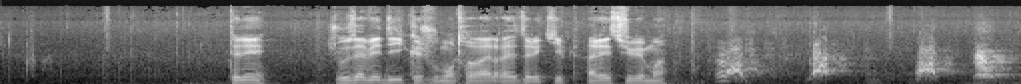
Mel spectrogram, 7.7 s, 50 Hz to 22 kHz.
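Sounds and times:
speech: 1.7s - 5.4s
dogs barking while playing: 5.3s - 7.6s.

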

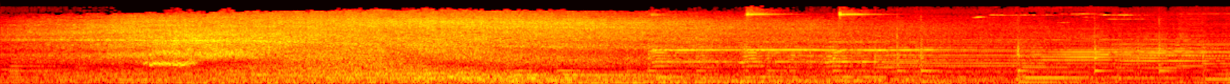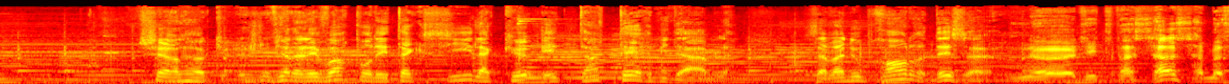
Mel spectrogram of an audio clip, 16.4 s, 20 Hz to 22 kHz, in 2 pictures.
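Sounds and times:
low rumble: 0.0s - 9.1s
rising mechanical whine: 0.0s - 10.4s
airplane engine drone inside cabin: 0.0s - 15.3s
speech: 9.2s - 16.3s.

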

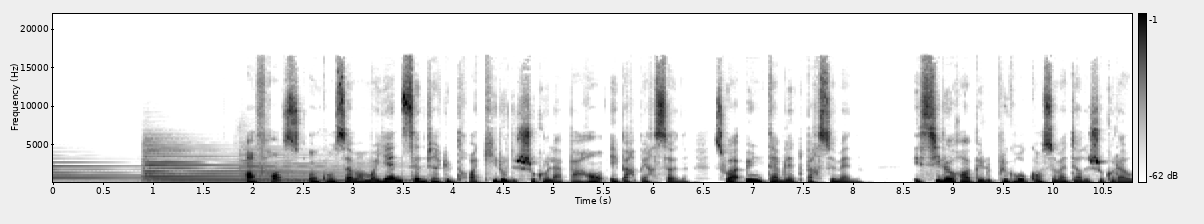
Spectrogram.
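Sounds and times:
church bell ringing: 0.0s - 4.0s
speech: 1.9s - 10.7s.

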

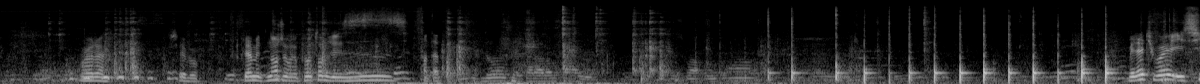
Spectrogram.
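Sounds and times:
speech: 0.8s - 7.9s, 11.3s - 12.0s
quick knocks on a wooden guitar soundboard with a short resonant ring: 7.0s - 11.3s.

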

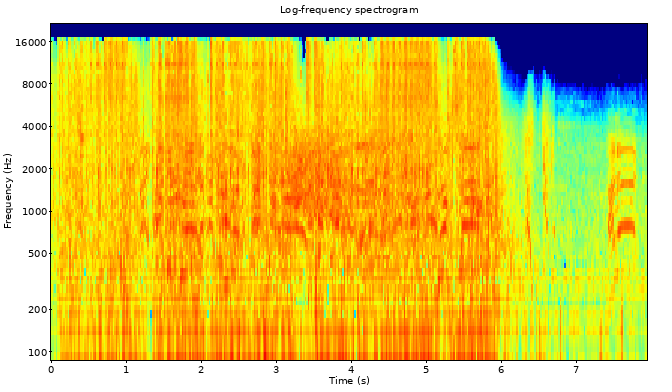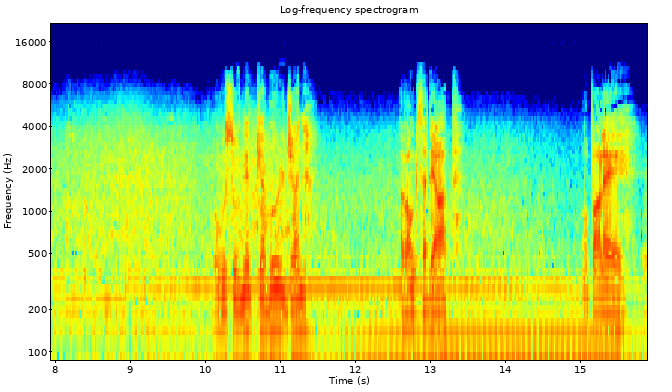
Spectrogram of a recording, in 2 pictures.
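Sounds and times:
quieter scattered sounds: 0.0s - 6.0s
heavy overlapping gunfire in a video game battle: 0.0s - 6.1s
speech: 10.4s - 11.5s, 12.6s - 13.5s, 15.1s - 15.7s.

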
